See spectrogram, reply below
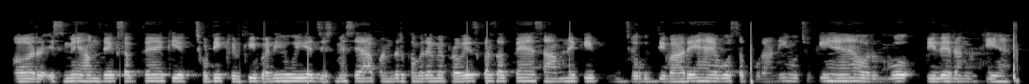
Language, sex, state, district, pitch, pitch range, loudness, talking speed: Hindi, male, Uttar Pradesh, Varanasi, 145 Hz, 140-150 Hz, -17 LUFS, 225 wpm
